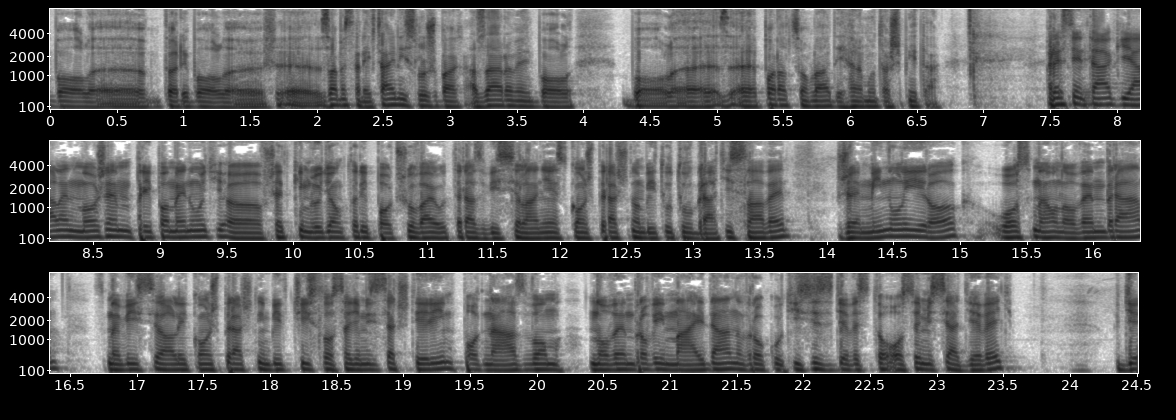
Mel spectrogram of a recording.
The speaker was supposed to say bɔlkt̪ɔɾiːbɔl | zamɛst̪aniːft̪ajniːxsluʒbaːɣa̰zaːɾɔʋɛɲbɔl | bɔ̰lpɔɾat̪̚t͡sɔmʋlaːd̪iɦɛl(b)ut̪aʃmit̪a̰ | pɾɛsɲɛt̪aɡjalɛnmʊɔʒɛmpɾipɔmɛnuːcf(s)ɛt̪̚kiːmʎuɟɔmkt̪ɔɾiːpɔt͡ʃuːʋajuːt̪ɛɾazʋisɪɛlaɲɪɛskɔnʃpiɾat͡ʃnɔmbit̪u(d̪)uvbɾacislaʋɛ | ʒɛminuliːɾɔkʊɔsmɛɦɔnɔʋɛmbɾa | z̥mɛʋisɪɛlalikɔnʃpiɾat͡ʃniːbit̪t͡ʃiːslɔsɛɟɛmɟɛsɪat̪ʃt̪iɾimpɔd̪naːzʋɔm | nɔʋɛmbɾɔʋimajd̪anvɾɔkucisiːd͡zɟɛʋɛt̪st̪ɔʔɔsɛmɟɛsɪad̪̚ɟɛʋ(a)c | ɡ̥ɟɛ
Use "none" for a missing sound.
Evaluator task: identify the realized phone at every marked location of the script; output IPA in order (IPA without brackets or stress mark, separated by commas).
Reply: m, ʃ, t̪, ɛ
